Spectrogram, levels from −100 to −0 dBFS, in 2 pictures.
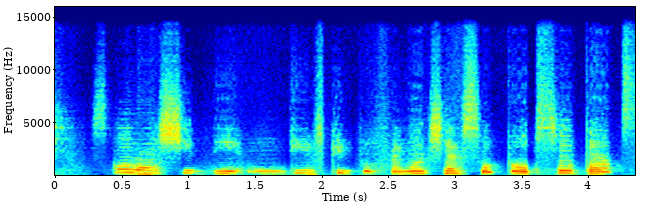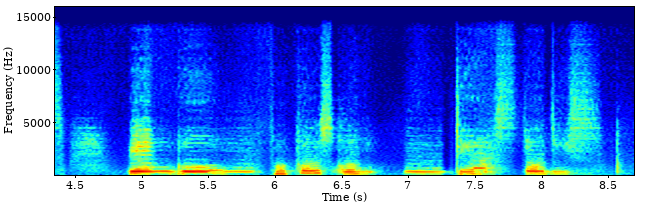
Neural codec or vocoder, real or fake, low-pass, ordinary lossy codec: codec, 44.1 kHz, 0.9 kbps, DAC; fake; 14.4 kHz; none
